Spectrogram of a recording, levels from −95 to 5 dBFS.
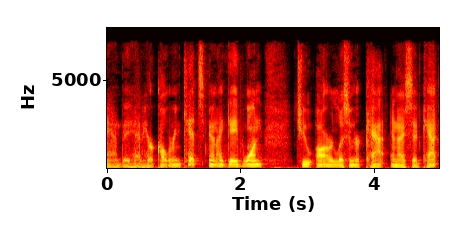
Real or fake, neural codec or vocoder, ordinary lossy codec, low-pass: fake; codec, 44.1 kHz, 7.8 kbps, Pupu-Codec; MP3, 64 kbps; 7.2 kHz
